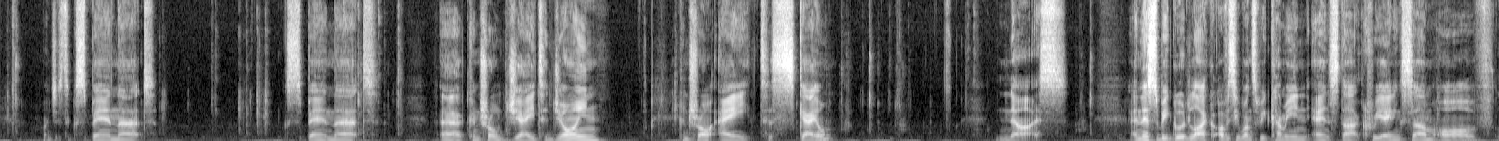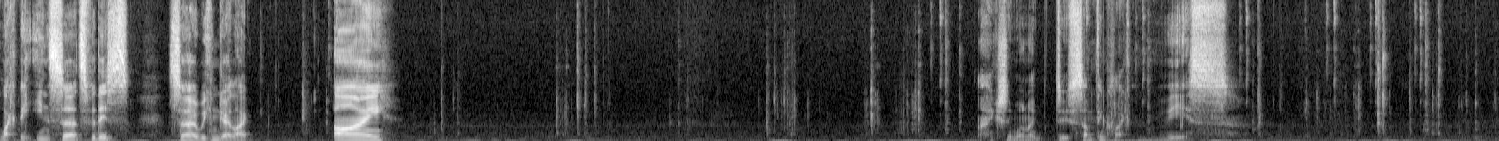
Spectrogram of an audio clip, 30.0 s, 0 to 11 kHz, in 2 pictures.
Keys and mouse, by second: 2.4 s, 3.7 shift+right click, 5.0 ctrl+j, 6.7 ctrl+a, 8.6-9.6 shift+middle drag, 9.6 click, 9.7-15.3 middle drag, 13.7 Tab, 14.7 Tab, 15.3 right click, 15.7-28.6 middle drag, 16.7 i, 24.0 ctrl+r, 26.1 ctrl+r, 28.4 3, 28.6 right click, 28.7 shift+middle click, 29.1 shift+right click, 29.2-29.9 shift+middle drag.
